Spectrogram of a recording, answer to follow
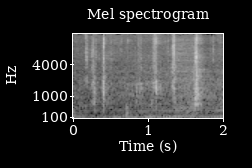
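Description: A handful of sharp plastic clicks and knocks as a plastic battery adapter is pushed onto the battery mount of a Makita 18V power tool, over a steady low hum.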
